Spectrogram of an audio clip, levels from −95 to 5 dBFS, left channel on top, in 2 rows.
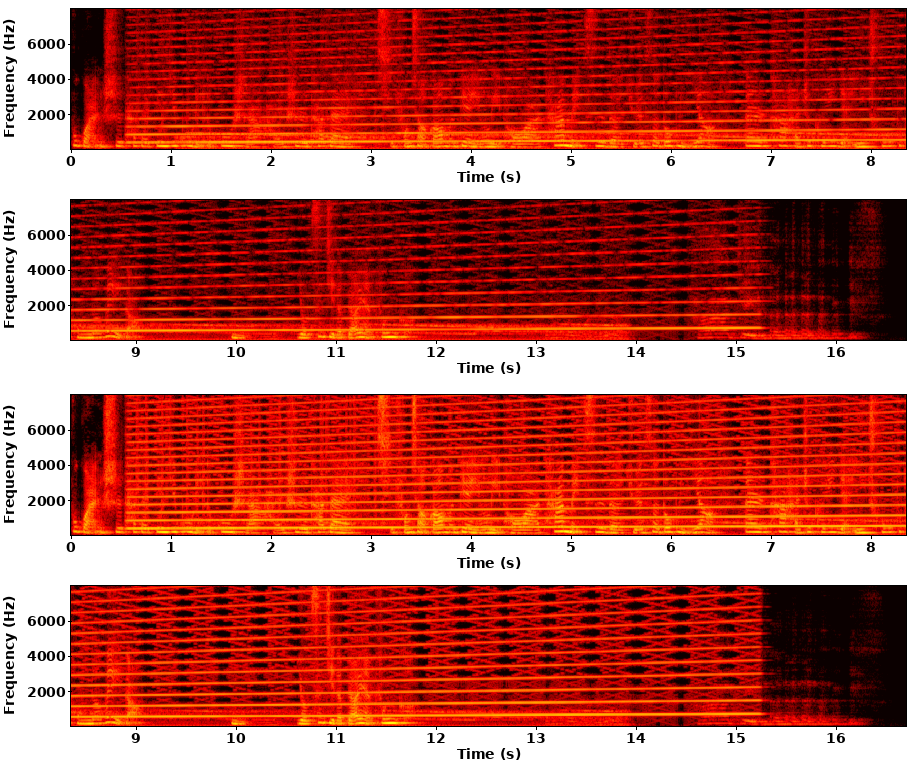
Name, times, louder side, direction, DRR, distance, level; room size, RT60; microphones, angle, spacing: voice 1, 0.0-9.1 9.9-10.2 10.6-11.9, right 3 dB, 40° right, 0.5 m, -32 dB
sound 1, 0.5-15.3, right 5 dB, 80° right, 0.8 m, -32 dB
sound 2, 1.0-13.9, left 2 dB, 15° left, 0.7 m, -48 dB
voice 2, 10.2-10.5 13.1-14.0 14.5-16.7, left 1 dB, 40° left, 3.6 m, -51 dB
20.0 x 8.3 x 3.4 m
head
